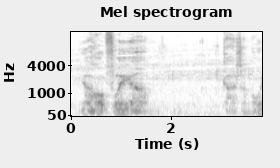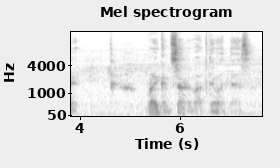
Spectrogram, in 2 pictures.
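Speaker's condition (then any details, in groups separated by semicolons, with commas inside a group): Cerebral palsy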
